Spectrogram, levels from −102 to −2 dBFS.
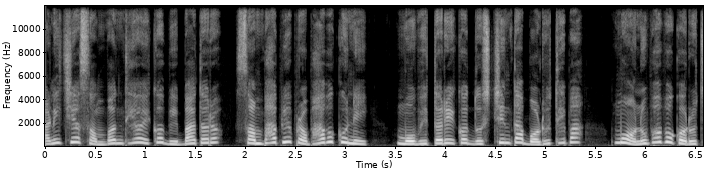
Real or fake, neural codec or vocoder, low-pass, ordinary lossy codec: real; none; none; none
